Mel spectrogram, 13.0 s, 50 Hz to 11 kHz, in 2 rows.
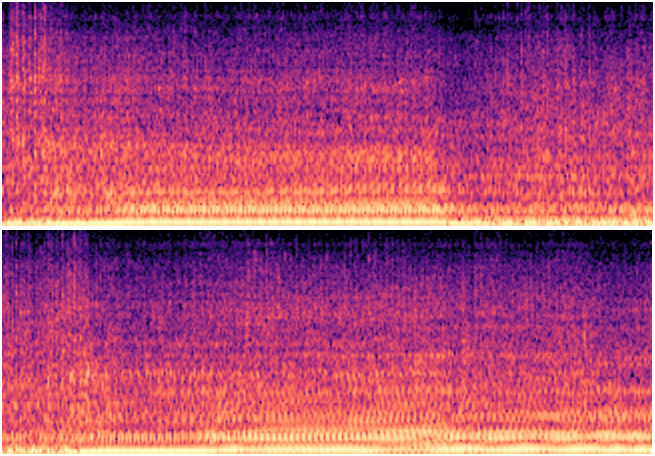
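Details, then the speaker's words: Mod figure 8 race car V8 after power steering pump replacement and air bleeding: loping idle, then clean steady revs and back down without a miss; running strong, ready to race. "ow she's running good pretty much ready to race"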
